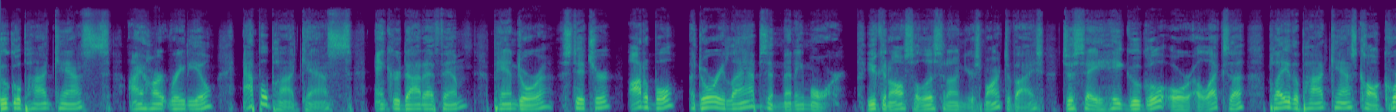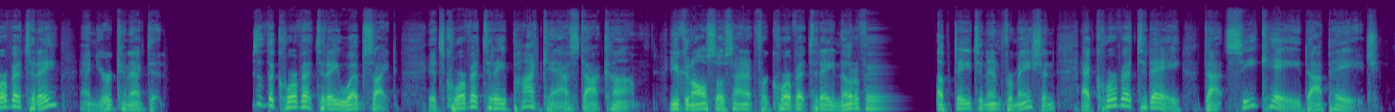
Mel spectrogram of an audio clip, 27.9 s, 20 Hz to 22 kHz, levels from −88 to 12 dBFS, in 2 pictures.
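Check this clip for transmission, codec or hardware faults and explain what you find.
Two gaps interrupt the speech, at 15.59 to 16.51 s and at 22.65 to 23.34 s, each most likely a long network dropout. About 0.9 s and 0.68 s of audio never arrive, and the receiver stretches the last sound into a fading buzz before going quiet: roughly 0.84 s of silence in the first gap, 0.31 s in the second. Unlike a brief packet-loss click, the sound resumes further on with the missing stretch simply gone.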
